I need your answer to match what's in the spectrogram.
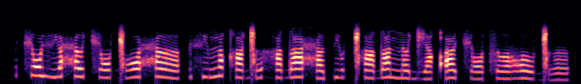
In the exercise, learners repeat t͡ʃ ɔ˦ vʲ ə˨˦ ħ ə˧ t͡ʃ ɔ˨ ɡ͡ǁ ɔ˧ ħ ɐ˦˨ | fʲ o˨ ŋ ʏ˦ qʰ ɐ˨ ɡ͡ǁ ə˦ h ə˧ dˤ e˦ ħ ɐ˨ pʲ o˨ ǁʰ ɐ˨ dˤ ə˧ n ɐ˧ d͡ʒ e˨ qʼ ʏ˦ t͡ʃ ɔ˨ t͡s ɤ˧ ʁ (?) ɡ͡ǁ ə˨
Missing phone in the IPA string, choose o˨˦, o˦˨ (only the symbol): o˦˨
